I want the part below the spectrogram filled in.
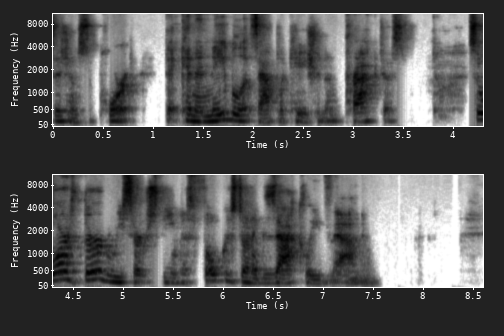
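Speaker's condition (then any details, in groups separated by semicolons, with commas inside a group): No condition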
